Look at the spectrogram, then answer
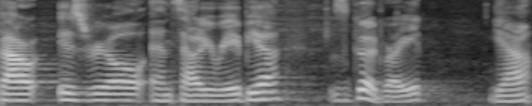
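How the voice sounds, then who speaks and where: A woman speaks with an animated tone. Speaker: journalism professor and podcast co-host. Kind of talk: public lecture. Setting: luncheon forum with live audience. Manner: fast.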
